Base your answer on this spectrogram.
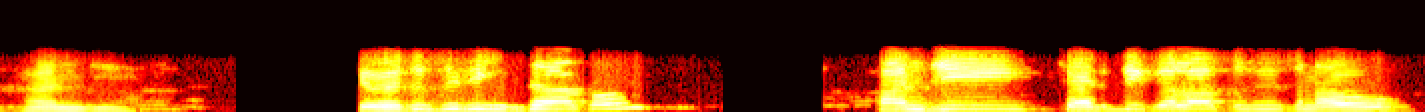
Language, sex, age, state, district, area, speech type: Punjabi, female, 18-30, Punjab, Moga, rural, conversation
